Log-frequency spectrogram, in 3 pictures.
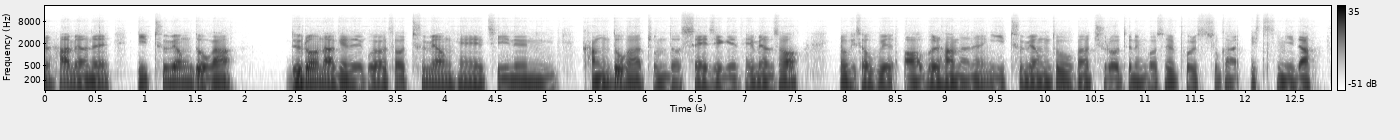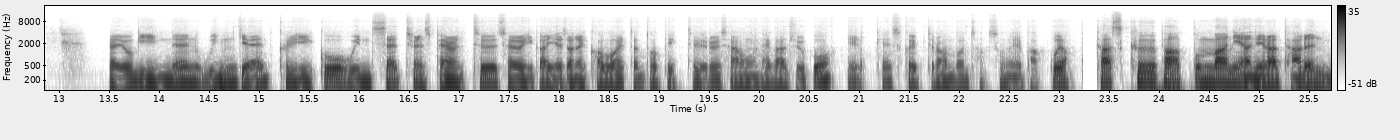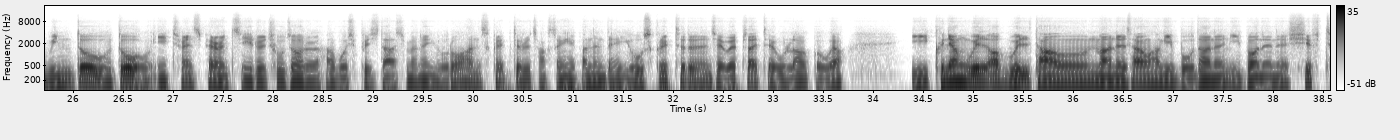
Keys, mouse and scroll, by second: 0.0 click, 5.5 scroll down 2, 6.2-7.6 scroll down 18, 7.6-10.7 scroll up 33, 10.9 click, 18.0-18.7 scroll down 5, 18.7 click, 19.1-20.1 scroll down 2, 20.3-21.4 scroll down 2, 21.6-22.0 scroll up 2, 22.0 click, 22.7 Up, 22.7 Right, 23.4-24.6 scroll down 10, 24.6 shift+click, 25.0 ctrl+c, 25.1 click, 26.0 scroll up 3, 26.6 click, 27.4 Right, 27.6 ctrl+shift+End, 28.0 ctrl+v, 28.3 ctrl+s, 28.8 click, 29.9 scroll up 2, 30.7 click.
